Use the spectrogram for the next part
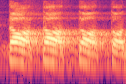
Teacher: ত ত ত ত দাঁত থেকে, চা ছা যা তালু থেকে, কা খা কণ্ঠ থেকে।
